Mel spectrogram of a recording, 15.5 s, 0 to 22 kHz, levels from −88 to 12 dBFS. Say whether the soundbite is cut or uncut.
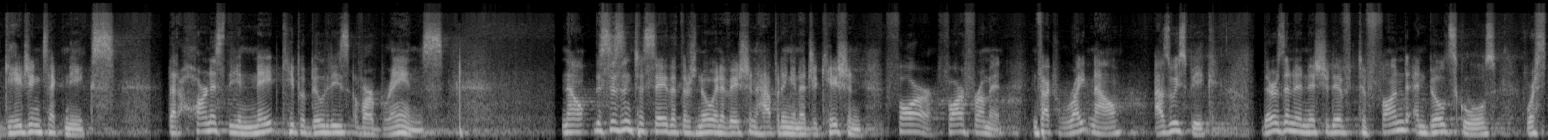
cut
